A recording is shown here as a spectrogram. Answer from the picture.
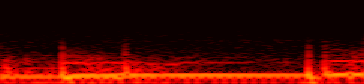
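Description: A steady low hum made of a few even tones, with two soft knocks about half a second and just under a second in.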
